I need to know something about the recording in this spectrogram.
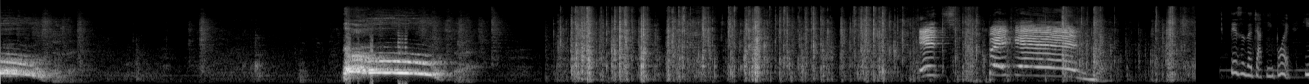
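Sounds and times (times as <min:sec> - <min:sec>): dog howling: 0:00.0 - 0:00.7, 0:03.4 - 0:04.7
dog tearing paper wrapping: 0:05.5 - 0:12.0.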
